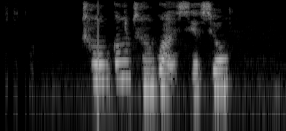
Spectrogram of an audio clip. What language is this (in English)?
Chinese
